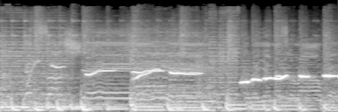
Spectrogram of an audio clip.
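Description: A clear, sliding whistled melody rises and holds its notes over a steady, rhythmic instrumental backing with a bouncing bass line, fairly loud and upfront throughout.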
